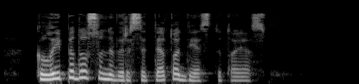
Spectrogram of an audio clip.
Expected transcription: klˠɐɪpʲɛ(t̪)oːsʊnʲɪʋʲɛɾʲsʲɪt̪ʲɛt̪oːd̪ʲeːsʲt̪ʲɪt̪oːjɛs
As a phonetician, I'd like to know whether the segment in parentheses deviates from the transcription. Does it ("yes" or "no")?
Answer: yes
